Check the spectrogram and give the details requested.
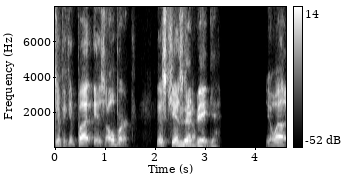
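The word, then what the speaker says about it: Åberg: he can putt is Oberg. This kid Ludvig. Yeah. Well, it's his first name is Ludvig and it's pronounced it's spelled A but it's pronounced Oberg.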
